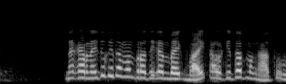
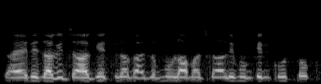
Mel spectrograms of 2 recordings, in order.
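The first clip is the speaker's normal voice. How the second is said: higher, whiny imitation of a sick believer; whiny complainer; 5 semitones higher than usual. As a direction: whine that it must be a curse. Congregant blames a curse.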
